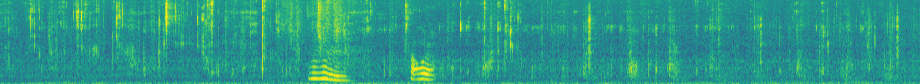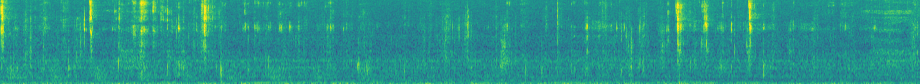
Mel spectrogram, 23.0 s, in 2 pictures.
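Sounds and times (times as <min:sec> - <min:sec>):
person chewing with mouth clicks: 0:00.0 - 0:23.0.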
